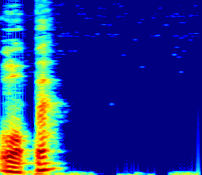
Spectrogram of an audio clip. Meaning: definite singular of åp
- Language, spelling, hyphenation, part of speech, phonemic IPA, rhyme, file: Norwegian Bokmål, åpet, åp‧et, noun, /ˈoːpə/, -oːpə, Nb-åpet.ogg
